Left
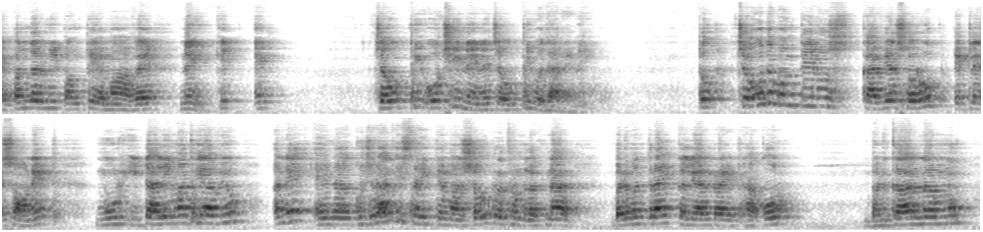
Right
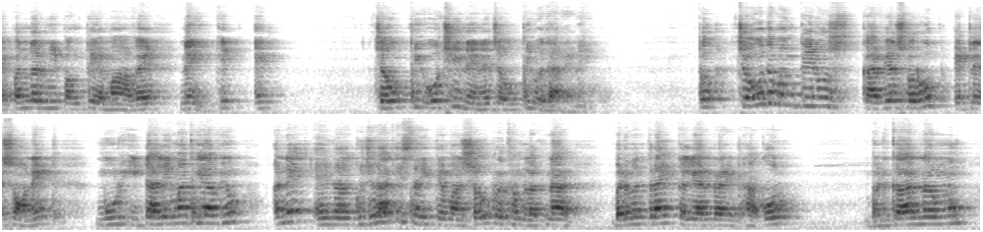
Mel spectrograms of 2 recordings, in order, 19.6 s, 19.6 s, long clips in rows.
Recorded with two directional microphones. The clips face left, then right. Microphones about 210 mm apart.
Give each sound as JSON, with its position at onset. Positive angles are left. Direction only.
{"t": 0.1, "sound": "speech", "side_deg": 25}
{"t": 3.7, "sound": "speech", "side_deg": 25}
{"t": 6.9, "sound": "speech", "side_deg": 25}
